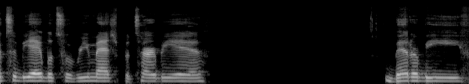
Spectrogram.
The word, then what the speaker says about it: Beterbiev: So apparently, Bivol decides to drop the belt in order to be able to rematch Beterbiev.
